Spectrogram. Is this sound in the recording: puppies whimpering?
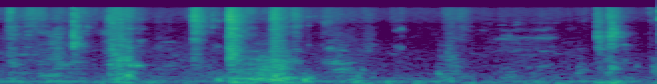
yes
